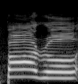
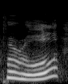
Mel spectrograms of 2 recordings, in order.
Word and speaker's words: Parul: my name is parul it's pronounced as parul and not Peru and I'm from California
